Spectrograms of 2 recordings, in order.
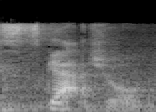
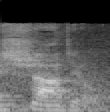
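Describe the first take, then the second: First: It is said with an American pronunciation. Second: It is said with a British pronunciation. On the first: "If you followed American English, you can pronounce um, schedule" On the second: "my accent, which is British accent, you can pronounce schedule"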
